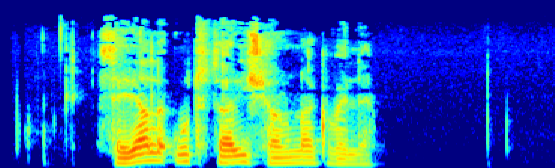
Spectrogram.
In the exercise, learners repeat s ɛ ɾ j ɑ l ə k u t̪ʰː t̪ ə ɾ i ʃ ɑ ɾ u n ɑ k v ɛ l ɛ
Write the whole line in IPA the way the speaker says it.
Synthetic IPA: s ɛ ɾ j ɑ l ə ʔ u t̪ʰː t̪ ɑ ɾ i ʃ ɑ ɾ u n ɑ k v ɛ l ɛ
